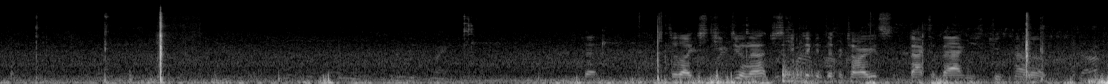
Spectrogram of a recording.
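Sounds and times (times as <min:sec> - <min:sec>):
golf club striking ball: 0:01.0 - 0:01.9.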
